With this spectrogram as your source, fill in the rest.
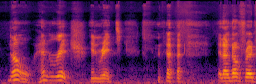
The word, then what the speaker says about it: Hendrick: Yeah, I'm sitting here with my friend Fred Hendrick. Did I say it right? No, Henrich.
